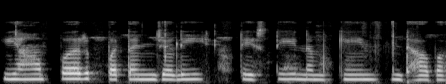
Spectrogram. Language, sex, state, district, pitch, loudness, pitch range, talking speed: Hindi, male, Himachal Pradesh, Shimla, 230 Hz, -17 LUFS, 225-240 Hz, 80 wpm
